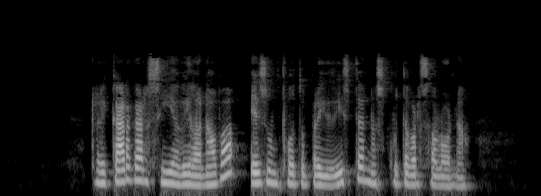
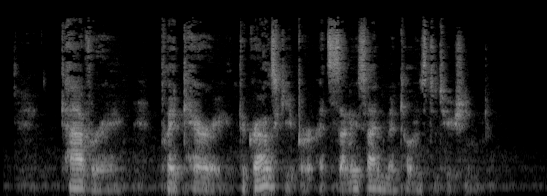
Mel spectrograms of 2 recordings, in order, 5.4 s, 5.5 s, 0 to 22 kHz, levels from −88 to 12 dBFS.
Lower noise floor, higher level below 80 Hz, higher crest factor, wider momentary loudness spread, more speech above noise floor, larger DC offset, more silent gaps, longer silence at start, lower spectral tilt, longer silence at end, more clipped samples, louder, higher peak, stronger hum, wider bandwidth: first, -84 dBFS vs -71 dBFS; about the same, -64 dBFS vs -64 dBFS; about the same, 22 dB vs 22 dB; second, 9 LU vs 12 LU; first, 60 dB vs 40 dB; neither; neither; first, 0.9 s vs 0.25 s; first, -6.5 dB/octave vs -2.5 dB/octave; about the same, 0.7 s vs 0.6 s; neither; first, -24 LUFS vs -30 LUFS; first, -4 dBFS vs -10 dBFS; neither; second, 7.8 kHz vs 16 kHz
